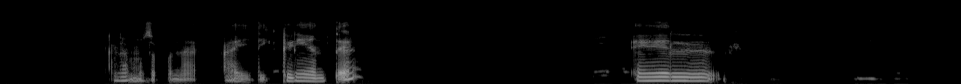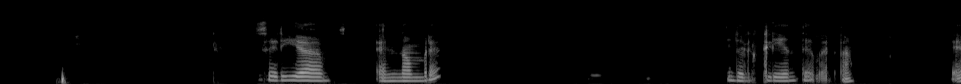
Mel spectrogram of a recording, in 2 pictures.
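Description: A woman speaks calmly through an online call, pausing between phrases.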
